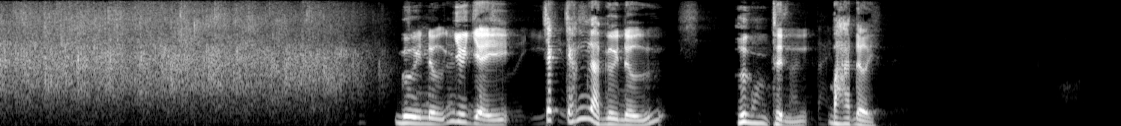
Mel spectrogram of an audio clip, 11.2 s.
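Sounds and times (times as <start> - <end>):
audience applause at a talk: 0.0 - 5.0
speech: 4.0 - 6.7, 7.4 - 8.8.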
